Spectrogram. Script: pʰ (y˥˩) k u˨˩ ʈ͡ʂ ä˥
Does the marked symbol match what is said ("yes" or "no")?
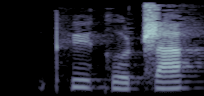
yes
